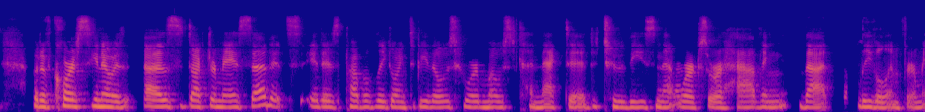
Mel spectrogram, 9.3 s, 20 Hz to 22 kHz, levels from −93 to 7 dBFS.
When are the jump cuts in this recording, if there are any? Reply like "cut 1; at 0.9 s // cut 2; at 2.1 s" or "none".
none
